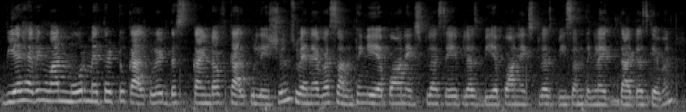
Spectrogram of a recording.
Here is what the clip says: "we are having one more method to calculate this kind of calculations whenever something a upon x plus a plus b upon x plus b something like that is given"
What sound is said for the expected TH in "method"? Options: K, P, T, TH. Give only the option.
T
